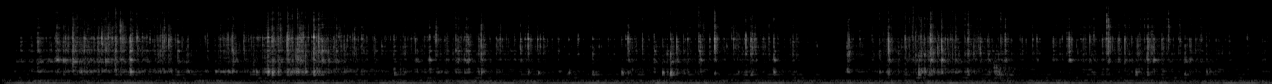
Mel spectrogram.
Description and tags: MirandaEppStirring ice in a cup
stirring ice in a cup
cooking, kitchen, music152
